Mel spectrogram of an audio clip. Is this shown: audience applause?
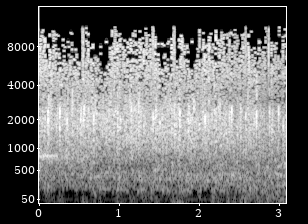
yes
